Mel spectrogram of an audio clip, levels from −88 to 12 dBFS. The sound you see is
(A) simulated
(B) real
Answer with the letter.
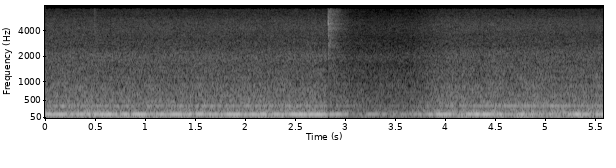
B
